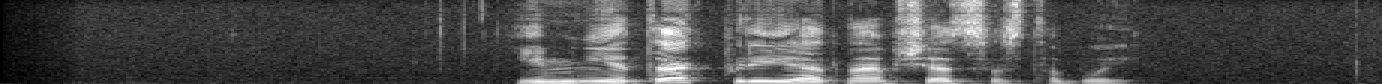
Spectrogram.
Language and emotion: Russian, positive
